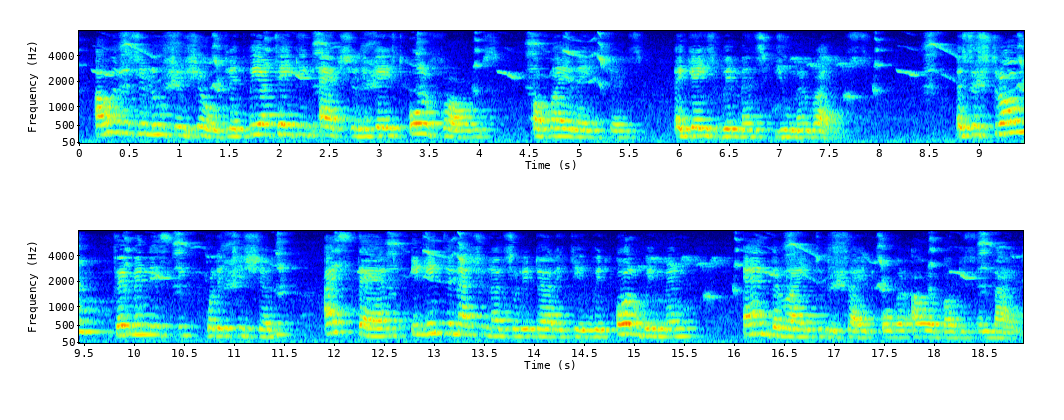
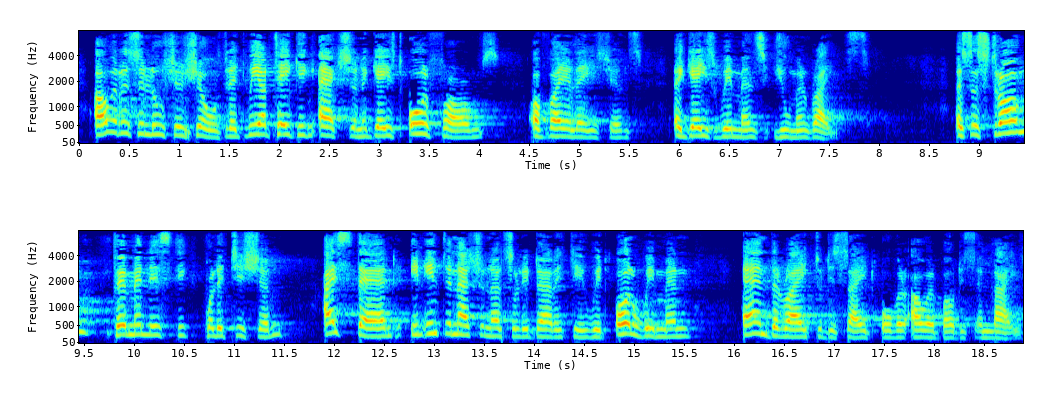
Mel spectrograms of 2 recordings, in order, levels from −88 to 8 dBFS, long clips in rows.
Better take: second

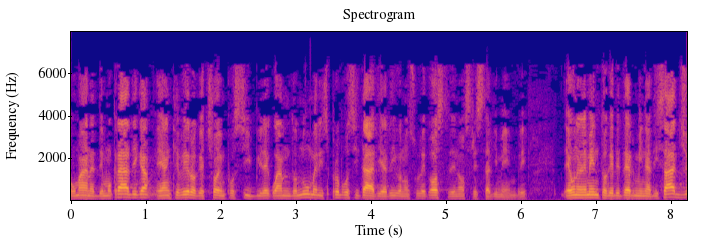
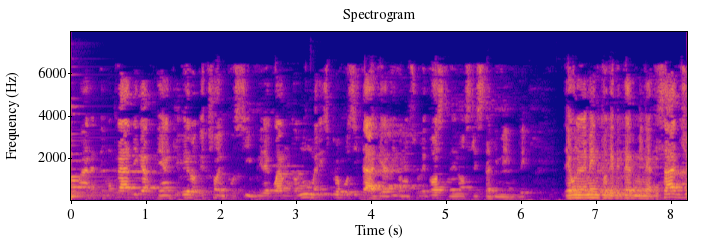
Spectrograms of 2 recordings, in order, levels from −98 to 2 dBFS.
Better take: first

